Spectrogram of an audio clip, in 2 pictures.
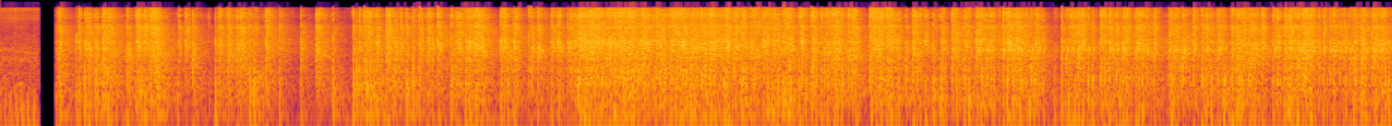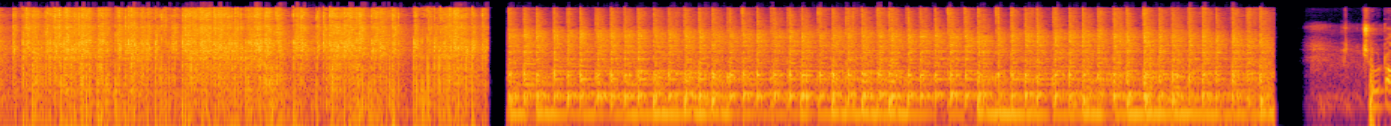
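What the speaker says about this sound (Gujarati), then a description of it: "ફટાકડા ફોડી વિજયી ઉત્સવ મનાવ્યો છે" Firecrackers burst in a long rapid chain at a BJP victory celebration in Chotaudepur, loud dense crackling for about fifteen seconds, then a different section with steady tones and noise.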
